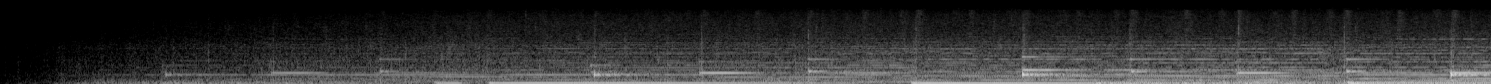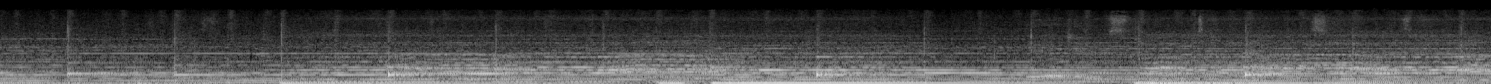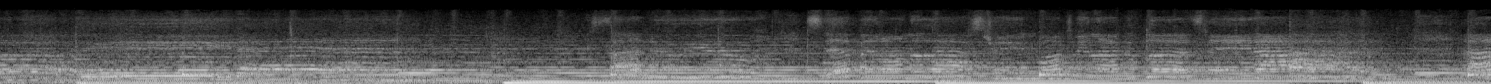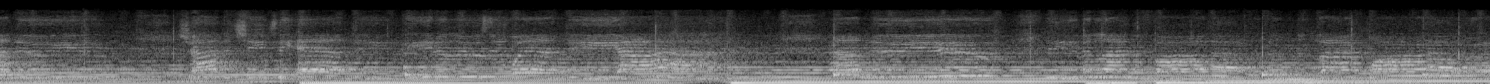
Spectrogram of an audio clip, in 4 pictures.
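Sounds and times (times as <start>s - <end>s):
slowed reverb music: 0.0s - 59.6s.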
